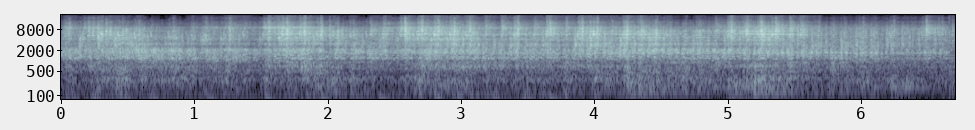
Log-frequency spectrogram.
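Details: 1928 Ford Model A pickup, 40hp four-cylinder, owned by one family for about 50 years in Arizona; engine chugs at a slow, even beat under a loose mechanical clatter, running steadily again after long storage.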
